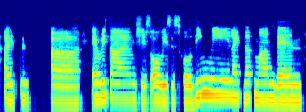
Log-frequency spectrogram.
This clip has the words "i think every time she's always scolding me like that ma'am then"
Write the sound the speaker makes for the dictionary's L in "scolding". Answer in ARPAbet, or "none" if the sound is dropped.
none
